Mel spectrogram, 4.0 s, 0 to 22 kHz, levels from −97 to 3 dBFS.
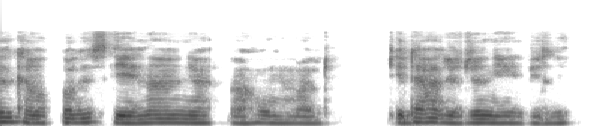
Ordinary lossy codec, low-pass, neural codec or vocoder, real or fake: none; none; codec, 16 kHz, 4.8 kbps, FACodec; fake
